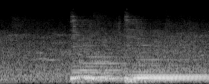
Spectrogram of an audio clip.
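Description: Acoustic guitar playing malambo accompaniment: after a short lull, one chord is struck about two-thirds of a second in and another just after a second, both left ringing.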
